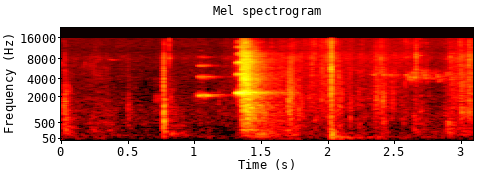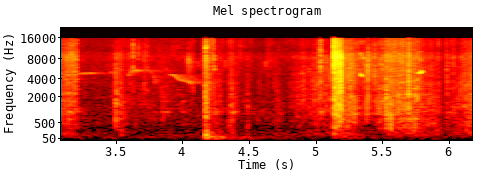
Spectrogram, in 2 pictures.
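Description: Scattered knocks and thuds, about five over several seconds, from hands-on building work around a timber frame and stones; one knock is followed by a brief ringing tone.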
